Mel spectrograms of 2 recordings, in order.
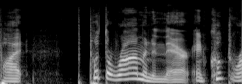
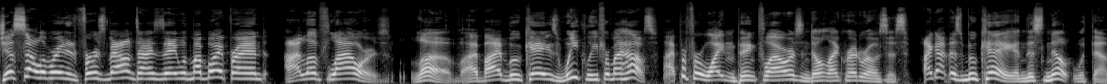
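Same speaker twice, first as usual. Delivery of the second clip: ordinary talk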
